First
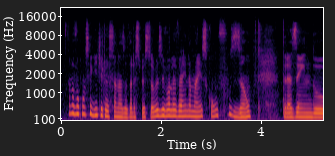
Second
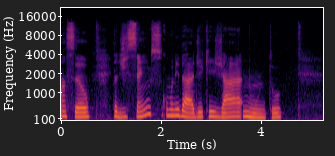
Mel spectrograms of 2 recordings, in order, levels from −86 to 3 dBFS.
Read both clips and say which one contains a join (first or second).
second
